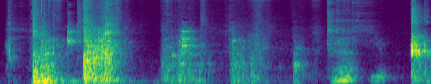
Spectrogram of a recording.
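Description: A man's voice in short, loud, rough bursts and exclamations separated by brief pauses, with a short call near the end.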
